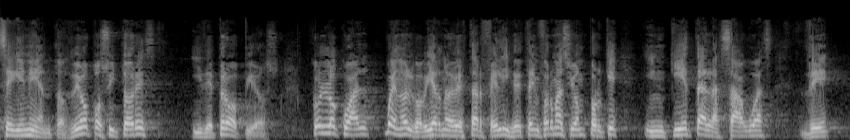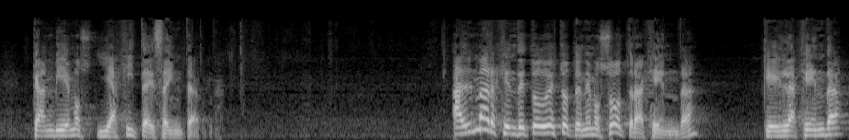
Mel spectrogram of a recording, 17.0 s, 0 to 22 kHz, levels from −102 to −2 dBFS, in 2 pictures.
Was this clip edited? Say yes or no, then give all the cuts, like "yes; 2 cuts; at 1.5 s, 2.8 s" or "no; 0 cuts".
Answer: no; 0 cuts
